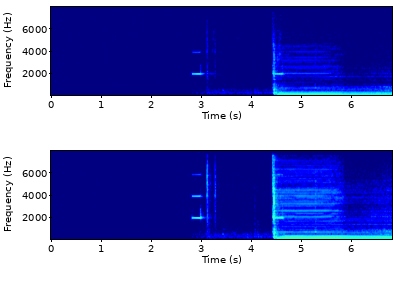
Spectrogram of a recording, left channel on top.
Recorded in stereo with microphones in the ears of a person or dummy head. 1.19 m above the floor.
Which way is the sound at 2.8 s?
45° right (ahead or behind).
